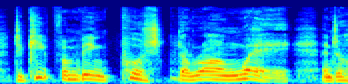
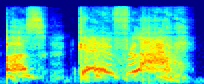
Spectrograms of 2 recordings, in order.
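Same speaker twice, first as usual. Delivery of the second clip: shouting; 10 semitones higher, 5 dB louder than usual. A narrator's reading. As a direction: yell to keep them running. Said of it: "Tea Cake shouted".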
